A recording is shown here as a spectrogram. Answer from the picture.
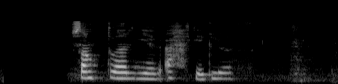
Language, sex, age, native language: Icelandic, female, 9, Icelandic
